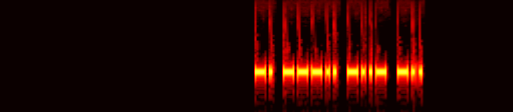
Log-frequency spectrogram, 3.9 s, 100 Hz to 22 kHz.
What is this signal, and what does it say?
Morse code, heard as a keyed tone, about 44 wpm, 700 Hz. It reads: N8XD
